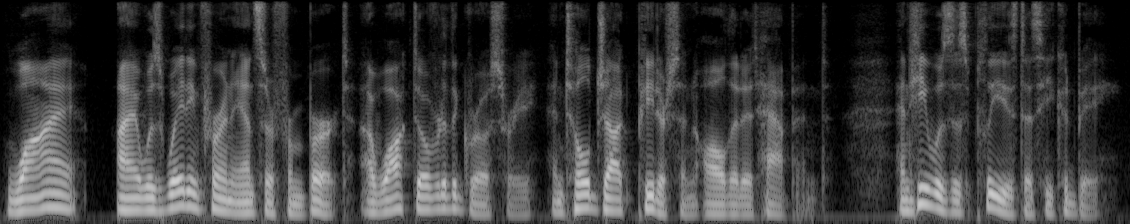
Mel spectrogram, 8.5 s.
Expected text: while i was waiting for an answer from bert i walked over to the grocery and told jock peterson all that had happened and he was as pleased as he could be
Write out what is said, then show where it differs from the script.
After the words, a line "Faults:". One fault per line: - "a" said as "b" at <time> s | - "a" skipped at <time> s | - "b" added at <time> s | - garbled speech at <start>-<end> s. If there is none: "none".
why i was waiting for an answer from bert i walked over to the grocery and told jock peterson all that had happened and he was as pleased as he could be
Faults:
- "while" said as "why" at 0.0 s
